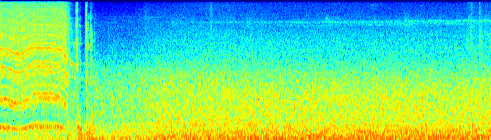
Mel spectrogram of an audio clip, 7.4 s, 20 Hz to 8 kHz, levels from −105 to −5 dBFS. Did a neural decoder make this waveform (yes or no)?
no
